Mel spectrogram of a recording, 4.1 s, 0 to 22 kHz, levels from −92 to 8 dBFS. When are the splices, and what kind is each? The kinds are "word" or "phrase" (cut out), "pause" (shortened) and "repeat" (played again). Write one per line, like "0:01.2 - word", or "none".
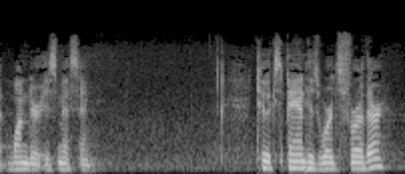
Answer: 0:03.0 - word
